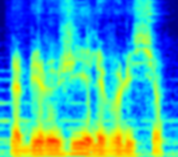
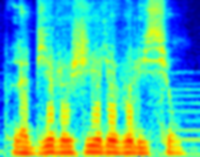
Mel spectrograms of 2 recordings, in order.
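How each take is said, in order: First: It is read in the normal speaking voice. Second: It is read in a raised, higher-pitched voice.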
